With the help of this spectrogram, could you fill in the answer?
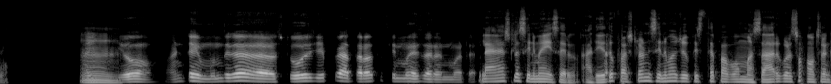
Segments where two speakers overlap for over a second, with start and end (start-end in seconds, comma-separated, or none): none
